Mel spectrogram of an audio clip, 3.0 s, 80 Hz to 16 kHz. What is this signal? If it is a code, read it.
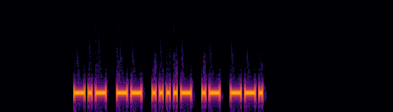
Morse code, heard as a keyed tone, about 42 wpm, 700 Hz. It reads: KM4AG
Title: USA Call Signs - 5 Characters - 45wpm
